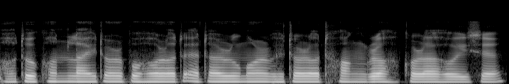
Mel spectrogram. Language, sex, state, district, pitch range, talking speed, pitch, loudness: Assamese, male, Assam, Sonitpur, 125-130 Hz, 105 wpm, 130 Hz, -17 LUFS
